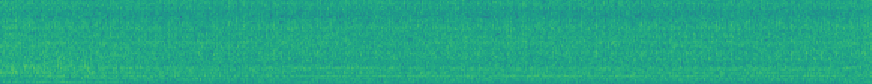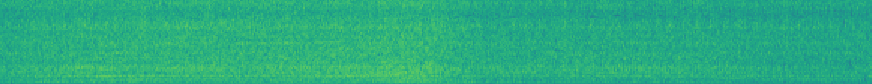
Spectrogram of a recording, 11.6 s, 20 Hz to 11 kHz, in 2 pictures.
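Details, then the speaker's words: Honda CR-V, 200,000 km, warm engine, first start after changing to thicker 10W-40 oil on the old filter: light regular tapping about 220 per minute over idle, continuing through a blip, unchanged by thicker oil; engine knock, source unclear. "Ну что я могу сказать эксперимент удался и не удался короче на более густом масле ничего не происходит всё тоже самое стучит"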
